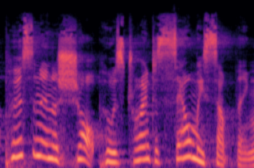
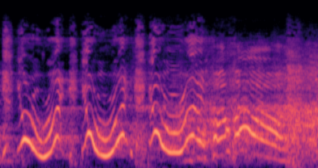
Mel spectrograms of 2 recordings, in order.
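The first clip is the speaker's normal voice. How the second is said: much higher, drawn-out reassuring voice; calm down a crying woman, nervously; soothing cop; 11 semitones higher, much slower than usual. Retold or imitated. Cop backing away from crying driver, soothing her. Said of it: "he backs out of the car going".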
